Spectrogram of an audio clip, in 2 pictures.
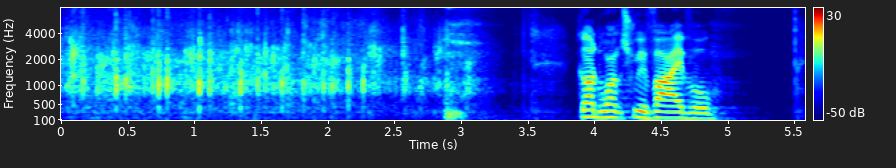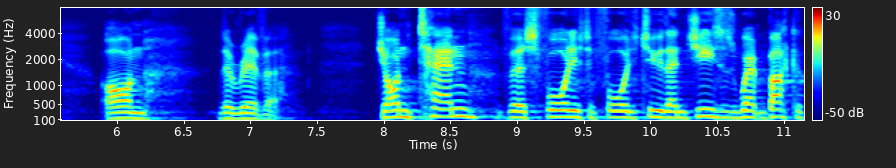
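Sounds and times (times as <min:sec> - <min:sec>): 
audience round of applause: 0:00.0 - 0:03.3
speech: 0:03.9 - 0:05.0, 0:05.9 - 0:07.4, 0:08.0 - 0:11.1.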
